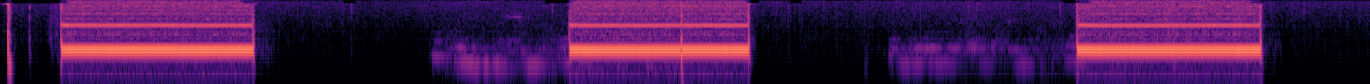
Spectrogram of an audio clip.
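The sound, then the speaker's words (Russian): A telephone line tone plays while a call is being transferred: three long, steady beeps of about a second each at even intervals, with faint muffled noises in the gaps between them. “Алло, здравствуйте, компания Trade Service. Сейчас я вас переключу.”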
